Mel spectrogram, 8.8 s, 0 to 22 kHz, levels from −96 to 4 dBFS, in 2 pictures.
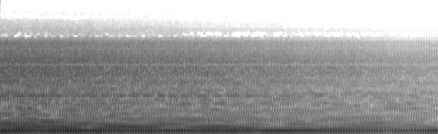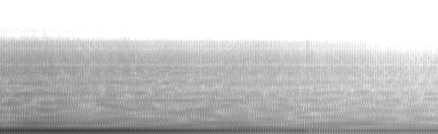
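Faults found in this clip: No call or media quality faults found.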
